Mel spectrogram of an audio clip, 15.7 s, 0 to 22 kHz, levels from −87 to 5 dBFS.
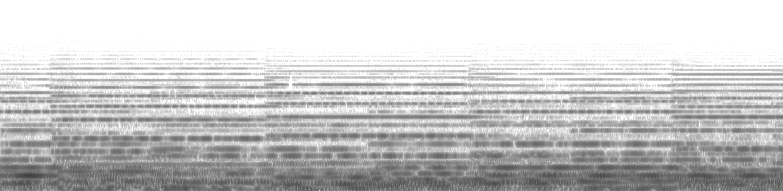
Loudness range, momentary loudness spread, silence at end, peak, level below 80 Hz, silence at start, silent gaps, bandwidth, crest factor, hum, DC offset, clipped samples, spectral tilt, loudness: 3 LU; 5 LU; 0 s; -14 dBFS; -38 dBFS; 0 s; none; 7 kHz; 14 dB; none; under 0.1%; under 0.1%; -8 dB/octave; -28 LUFS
